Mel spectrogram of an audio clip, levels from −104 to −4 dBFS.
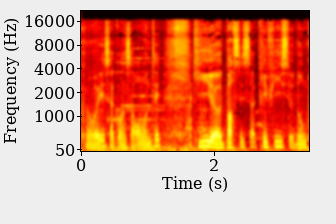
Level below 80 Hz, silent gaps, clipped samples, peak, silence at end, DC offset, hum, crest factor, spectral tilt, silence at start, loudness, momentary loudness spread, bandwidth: -44 dBFS; none; under 0.1%; -8 dBFS; 0 s; under 0.1%; none; 18 dB; -3.5 dB/octave; 0 s; -23 LUFS; 9 LU; 17 kHz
